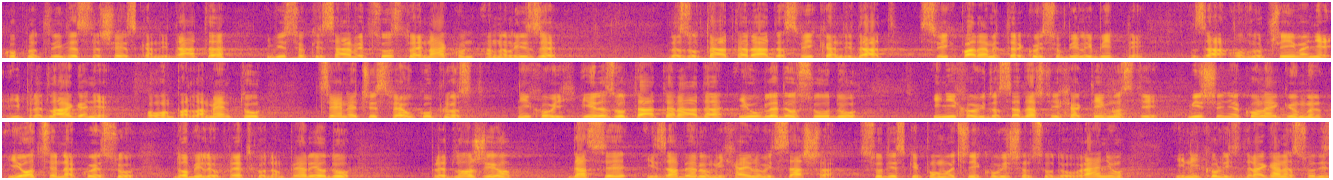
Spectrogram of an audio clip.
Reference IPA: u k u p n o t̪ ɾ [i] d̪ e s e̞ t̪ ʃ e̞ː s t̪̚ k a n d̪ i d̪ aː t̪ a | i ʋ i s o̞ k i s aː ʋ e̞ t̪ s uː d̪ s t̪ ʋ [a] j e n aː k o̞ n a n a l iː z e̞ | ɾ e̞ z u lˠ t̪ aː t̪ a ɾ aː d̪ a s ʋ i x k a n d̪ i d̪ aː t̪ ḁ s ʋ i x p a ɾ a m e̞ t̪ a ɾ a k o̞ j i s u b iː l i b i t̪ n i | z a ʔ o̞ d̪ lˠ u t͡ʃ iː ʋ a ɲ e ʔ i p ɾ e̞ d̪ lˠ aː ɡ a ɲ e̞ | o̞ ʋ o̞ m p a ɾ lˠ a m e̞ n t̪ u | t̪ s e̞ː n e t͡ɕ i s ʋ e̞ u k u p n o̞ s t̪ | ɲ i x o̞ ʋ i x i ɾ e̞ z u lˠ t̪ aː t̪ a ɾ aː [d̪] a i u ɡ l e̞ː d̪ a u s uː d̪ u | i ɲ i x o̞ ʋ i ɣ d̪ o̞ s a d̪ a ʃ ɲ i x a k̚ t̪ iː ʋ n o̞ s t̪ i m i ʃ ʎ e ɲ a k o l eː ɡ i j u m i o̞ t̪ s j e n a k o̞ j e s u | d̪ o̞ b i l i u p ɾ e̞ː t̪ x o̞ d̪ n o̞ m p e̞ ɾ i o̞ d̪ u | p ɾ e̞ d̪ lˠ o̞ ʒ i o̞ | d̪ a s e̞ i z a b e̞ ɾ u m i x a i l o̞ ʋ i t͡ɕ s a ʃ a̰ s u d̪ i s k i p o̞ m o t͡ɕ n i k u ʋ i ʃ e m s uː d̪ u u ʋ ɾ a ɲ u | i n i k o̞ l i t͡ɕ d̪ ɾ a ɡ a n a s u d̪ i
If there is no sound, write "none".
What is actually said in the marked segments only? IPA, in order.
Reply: iː, a, d̪

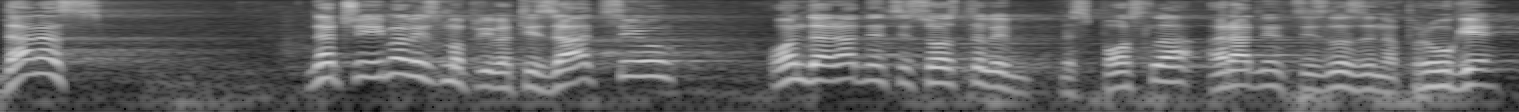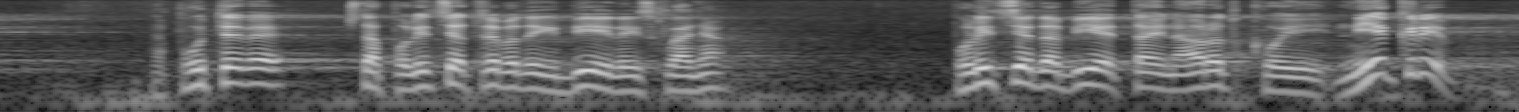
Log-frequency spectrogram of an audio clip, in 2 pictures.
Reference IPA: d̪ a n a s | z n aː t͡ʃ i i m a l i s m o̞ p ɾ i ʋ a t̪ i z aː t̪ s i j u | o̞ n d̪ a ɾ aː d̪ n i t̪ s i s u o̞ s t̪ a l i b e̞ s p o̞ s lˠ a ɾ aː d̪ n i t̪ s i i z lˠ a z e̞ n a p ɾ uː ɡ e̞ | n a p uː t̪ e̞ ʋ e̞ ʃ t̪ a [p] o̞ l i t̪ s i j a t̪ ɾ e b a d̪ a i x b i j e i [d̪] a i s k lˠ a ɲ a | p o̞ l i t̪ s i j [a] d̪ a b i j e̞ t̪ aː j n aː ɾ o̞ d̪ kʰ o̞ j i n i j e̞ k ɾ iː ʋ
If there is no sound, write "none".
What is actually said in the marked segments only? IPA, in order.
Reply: p, d̪, a

